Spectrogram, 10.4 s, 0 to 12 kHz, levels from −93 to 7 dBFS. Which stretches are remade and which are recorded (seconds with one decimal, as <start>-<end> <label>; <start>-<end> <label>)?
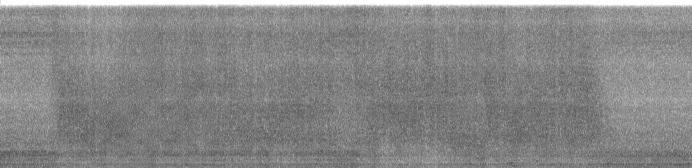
0.0-1.3 recorded; 1.3-3.2 remade; 3.2-10.4 recorded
